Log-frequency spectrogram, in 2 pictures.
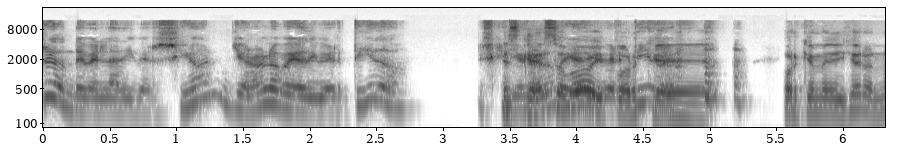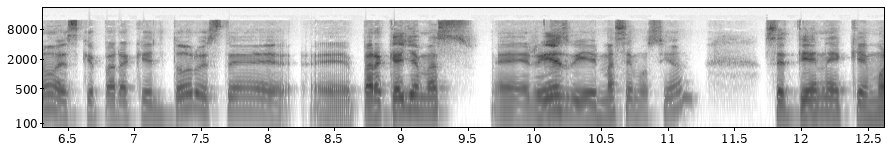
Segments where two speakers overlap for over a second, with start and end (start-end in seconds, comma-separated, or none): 3.4-4.7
